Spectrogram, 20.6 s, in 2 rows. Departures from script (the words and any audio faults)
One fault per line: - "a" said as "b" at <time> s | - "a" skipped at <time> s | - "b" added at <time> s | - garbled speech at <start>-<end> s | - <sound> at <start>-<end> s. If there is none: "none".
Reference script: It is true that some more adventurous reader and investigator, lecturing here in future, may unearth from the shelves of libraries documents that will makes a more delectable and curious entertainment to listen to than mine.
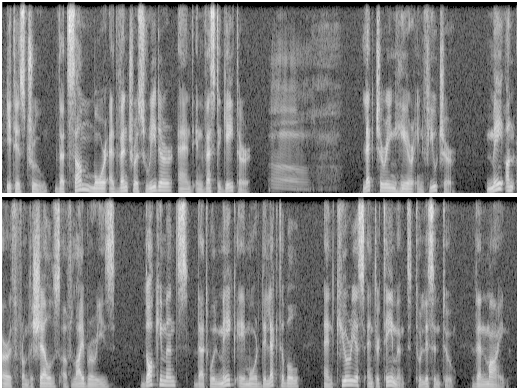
- sigh at 5.3-6.8 s
- "makes" said as "make" at 14.6 s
